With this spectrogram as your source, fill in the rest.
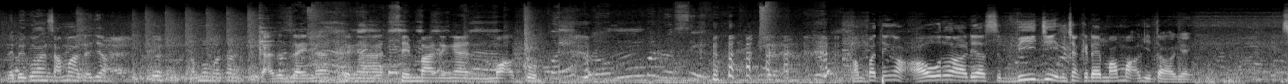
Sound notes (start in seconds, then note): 5.6 laugh; 5.6 speaking Tamil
